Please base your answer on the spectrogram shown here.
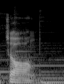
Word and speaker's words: จอง: เดือน กุมภาพันธ์ สำหรับ ดอยม่อน จอง นะ ครับ ดอยม่อน จอง เนี่ย ภาษา ดอย เ เรียก ว่า เขา ซึ่ง หมาย ถึง ว่า จอง เนี่ย เป็น ภาษา คำ เมือง นะ จะ ออก เสียง ว่า จ๋อง นะ ครับ ดอยม่อน จอง นะ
